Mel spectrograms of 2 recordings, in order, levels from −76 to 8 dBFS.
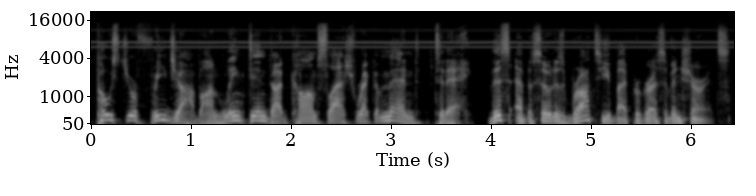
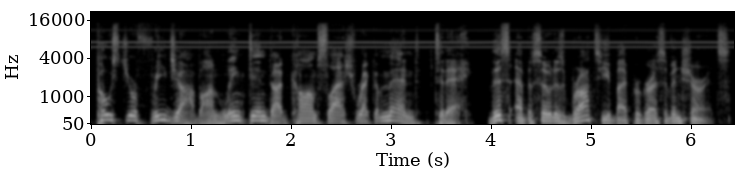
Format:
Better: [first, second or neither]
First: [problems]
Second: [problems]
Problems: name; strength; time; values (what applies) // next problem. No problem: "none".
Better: neither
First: high-pitched whine; loud; throughout; 7 kHz, 9 dB below the speech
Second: high-pitched whine; loud; throughout; 7 kHz, 9 dB below the speech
